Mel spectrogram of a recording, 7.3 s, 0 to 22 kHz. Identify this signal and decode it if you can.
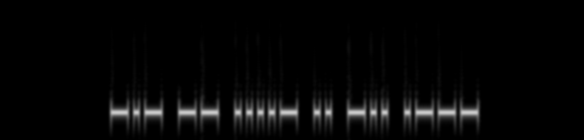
Morse code, heard as a keyed tone, about 17 wpm, 700 Hz. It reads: KM4IDJ
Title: USA Call Signs - 6 Characters - Repeated 3x - 17wpm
